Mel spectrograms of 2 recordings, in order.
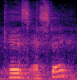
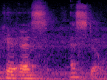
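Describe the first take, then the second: First: ¿Qué es este? tried slowly with a questioning rise; wrong gender guess. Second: ¿Qué es esto? said with the neutral o ending, rising; correct form. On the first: Teacher testing a wrong form on the class, hesitant. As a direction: sound out ¿Qué es este? hesitantly, rising at the end. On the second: Teacher modelling the right question to class, clear. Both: Shown as a demonstration. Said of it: "So we say".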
